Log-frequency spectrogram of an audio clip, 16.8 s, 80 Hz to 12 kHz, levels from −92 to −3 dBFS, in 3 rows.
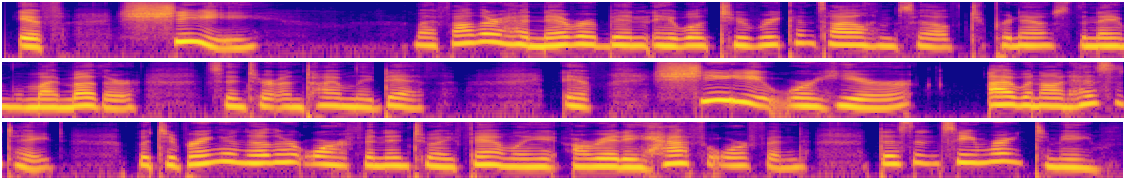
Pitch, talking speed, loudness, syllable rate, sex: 255 Hz, 160 wpm, -17 LUFS, 3.6 syllables/s, female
